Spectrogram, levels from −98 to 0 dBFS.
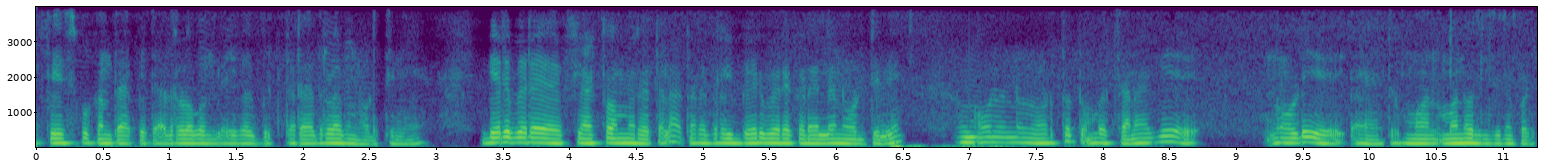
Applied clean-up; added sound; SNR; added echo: neural mask model Resemble Enhance denoiser.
